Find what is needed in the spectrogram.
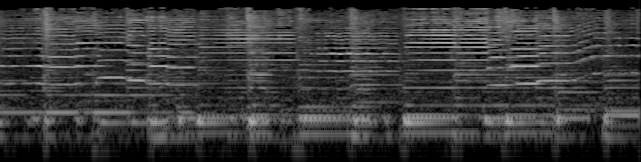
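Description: A violin playing a slow, gliding melody over two acoustic guitars strumming chords, in a gypsy-jazz ballad. The violin slides up in pitch near the end.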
